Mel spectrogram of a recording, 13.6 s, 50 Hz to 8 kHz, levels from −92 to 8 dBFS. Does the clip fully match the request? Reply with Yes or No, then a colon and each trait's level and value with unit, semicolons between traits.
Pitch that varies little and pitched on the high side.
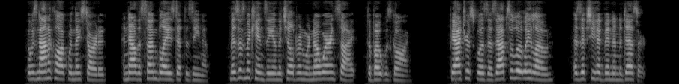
Yes: narrow, 2.0 semitones; high, 225 Hz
